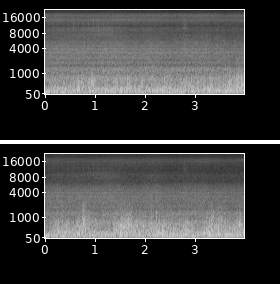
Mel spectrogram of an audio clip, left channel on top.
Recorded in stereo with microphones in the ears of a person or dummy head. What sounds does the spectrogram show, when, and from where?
0.0 s an insect: 15° left (ahead or behind), 3.5 m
